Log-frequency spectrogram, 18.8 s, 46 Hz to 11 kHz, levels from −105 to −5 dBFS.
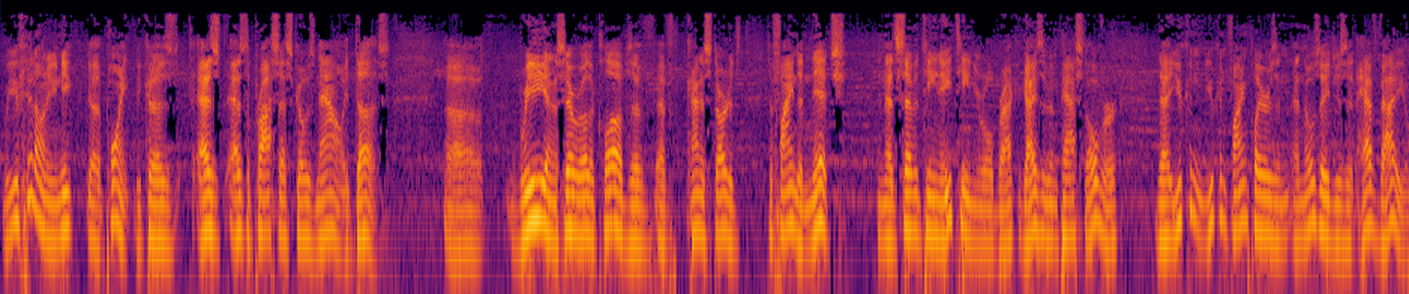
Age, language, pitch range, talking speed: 50-69, English, 120-155 Hz, 180 wpm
